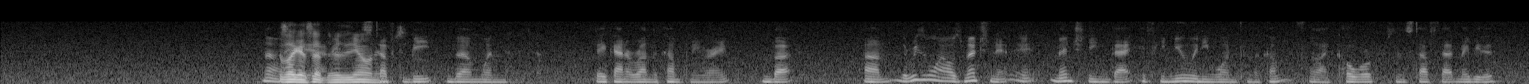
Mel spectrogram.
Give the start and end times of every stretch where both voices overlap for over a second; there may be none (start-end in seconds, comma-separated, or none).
2.8-4.2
